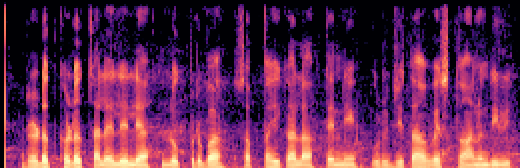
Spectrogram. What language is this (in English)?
Marathi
